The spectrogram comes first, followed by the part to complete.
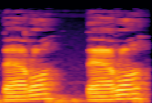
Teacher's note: تا باریک را پر کریں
